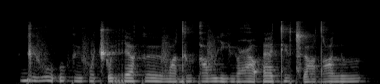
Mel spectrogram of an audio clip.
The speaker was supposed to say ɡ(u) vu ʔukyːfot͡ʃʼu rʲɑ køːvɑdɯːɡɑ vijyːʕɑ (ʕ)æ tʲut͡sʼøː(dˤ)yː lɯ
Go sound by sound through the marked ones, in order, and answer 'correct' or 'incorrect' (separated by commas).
incorrect, incorrect, correct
